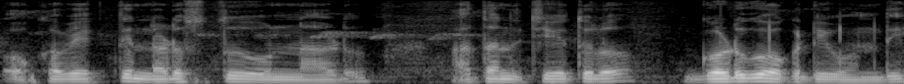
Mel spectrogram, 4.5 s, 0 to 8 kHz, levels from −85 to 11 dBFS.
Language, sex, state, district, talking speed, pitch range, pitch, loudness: Telugu, male, Telangana, Mahabubabad, 120 wpm, 90-105 Hz, 95 Hz, -20 LUFS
